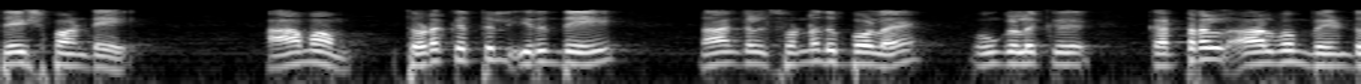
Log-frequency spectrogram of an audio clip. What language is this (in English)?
Tamil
